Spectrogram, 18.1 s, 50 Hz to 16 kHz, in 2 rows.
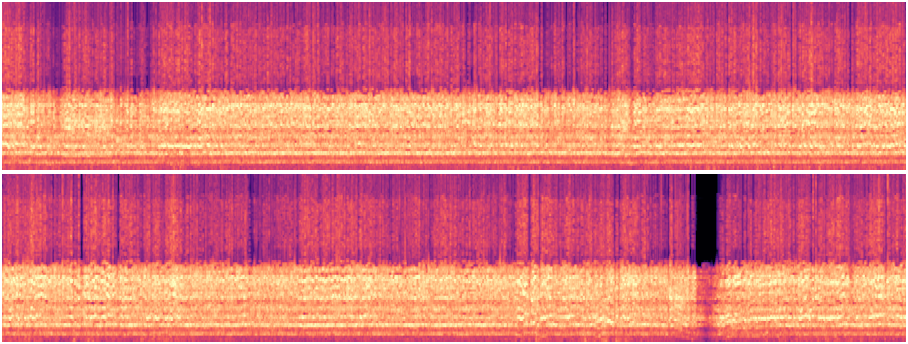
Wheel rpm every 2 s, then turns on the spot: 220, 230, 230, 230, 230, 230, 230, 210, 200.
none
